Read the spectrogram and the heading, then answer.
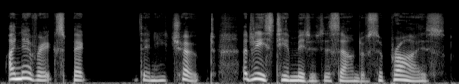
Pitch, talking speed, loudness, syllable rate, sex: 190 Hz, 185 wpm, -18 LUFS, 5.7 syllables/s, female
